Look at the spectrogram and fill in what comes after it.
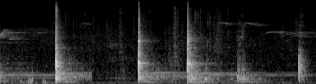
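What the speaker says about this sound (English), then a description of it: "so we're going to give it a tap off with a rubber mallet" Rubber mallet blows knocking a seized brake disc off the front hub of a BMW E36, about five sharp, close knocks with a ringing metallic edge, spaced irregularly and heard alone.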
